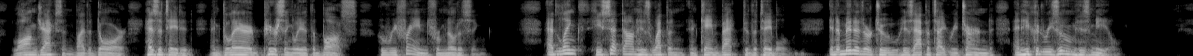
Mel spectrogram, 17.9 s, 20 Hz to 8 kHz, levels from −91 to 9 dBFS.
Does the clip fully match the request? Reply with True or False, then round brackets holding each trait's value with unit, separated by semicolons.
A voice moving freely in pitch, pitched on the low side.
False (4.0 semitones; 110 Hz)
